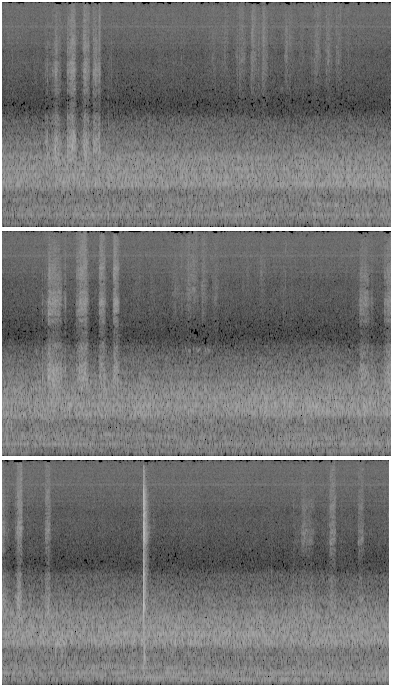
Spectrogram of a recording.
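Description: A paintbrush dabs and brushes softly against a canvas.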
